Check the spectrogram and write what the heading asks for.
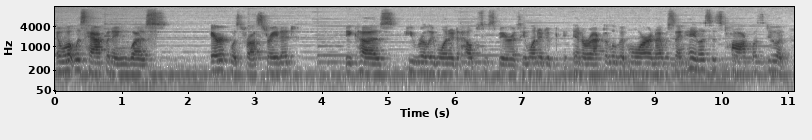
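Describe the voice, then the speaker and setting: Low-voiced woman, candid investigator commentary over background music. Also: level tone, normal speed, low-quality recording. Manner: candid, self-deprecating. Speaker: paranormal investigator. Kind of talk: reflective interview commentary.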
